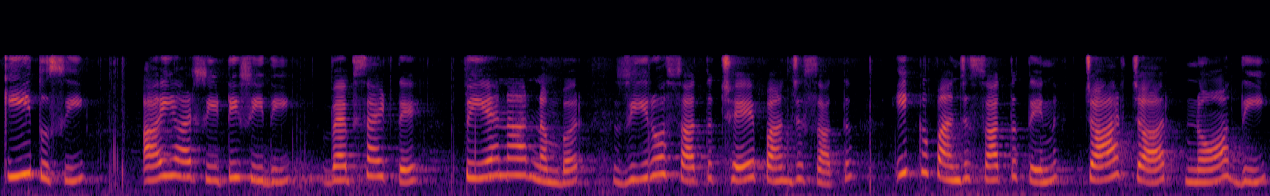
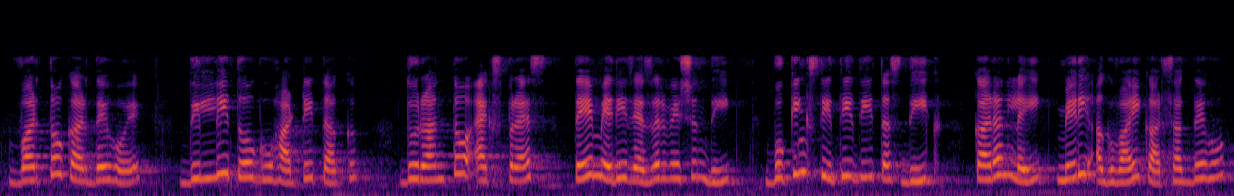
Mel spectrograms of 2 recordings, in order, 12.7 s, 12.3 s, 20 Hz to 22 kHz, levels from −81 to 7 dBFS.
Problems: none marked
